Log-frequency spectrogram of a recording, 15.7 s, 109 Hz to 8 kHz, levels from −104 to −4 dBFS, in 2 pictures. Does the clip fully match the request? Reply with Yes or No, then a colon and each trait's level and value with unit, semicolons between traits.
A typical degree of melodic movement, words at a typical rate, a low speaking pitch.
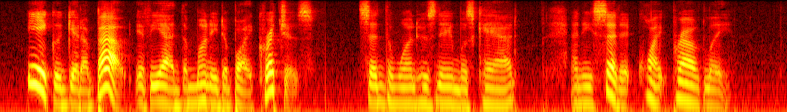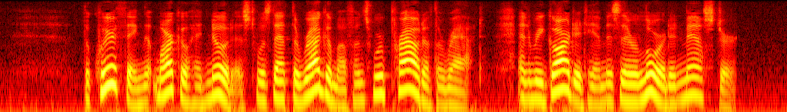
No: average, 5.0 semitones; average, 185 wpm; medium, 155 Hz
